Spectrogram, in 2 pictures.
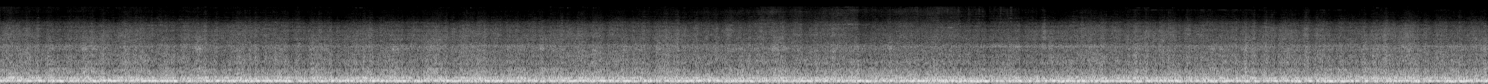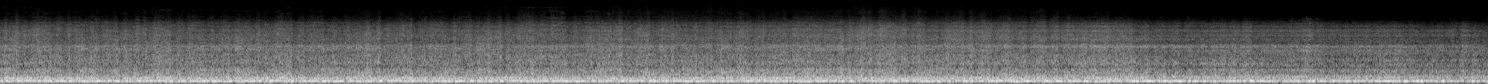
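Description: Freight train of container wagons rolling past on the rails: a steady, loud noise of wheels on track that begins to fade right at the end as the last wagons go by.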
